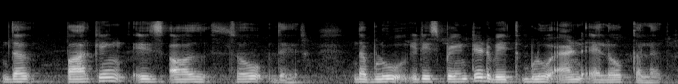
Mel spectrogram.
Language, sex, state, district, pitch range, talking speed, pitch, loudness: English, male, Karnataka, Bangalore, 110-130 Hz, 130 wpm, 120 Hz, -17 LUFS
